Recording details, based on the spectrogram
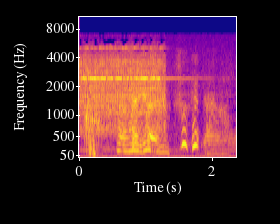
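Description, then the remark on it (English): A loud alarm clock bell in a bedroom rings at 7 o'clock on a Monday morning in a rapid continuous clatter for just over a second, then cuts off, followed by a person's groggy, drawn-out vocal sounds. “The only thing moving is the minute hand of the alarm clock in Daddy's bedroom, as it moves inexorably toward”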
